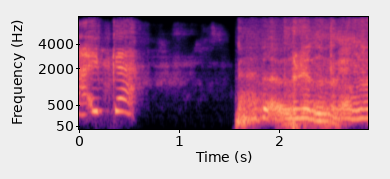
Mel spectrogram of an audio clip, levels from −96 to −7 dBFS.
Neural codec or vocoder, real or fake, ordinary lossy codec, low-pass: codec, 16 kHz, 1 kbps, X-Codec, HuBERT features, trained on LibriSpeech; fake; none; none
